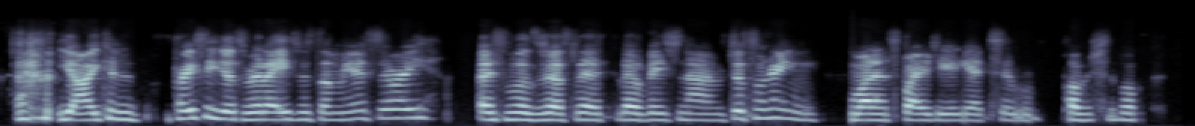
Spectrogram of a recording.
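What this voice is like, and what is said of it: Irish accent. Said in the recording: “I'm from Ireland, so I hope you can understand me ... I love your accent. I have a good friend in Ireland.”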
